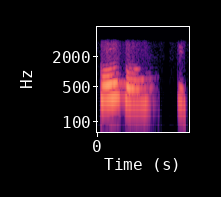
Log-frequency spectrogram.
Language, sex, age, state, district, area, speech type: Marathi, female, 30-45, Maharashtra, Yavatmal, rural, conversation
